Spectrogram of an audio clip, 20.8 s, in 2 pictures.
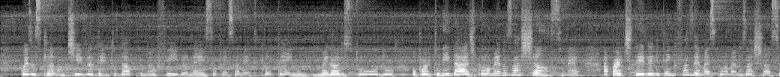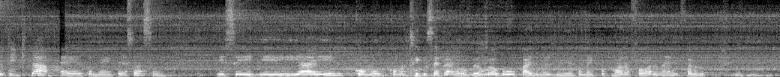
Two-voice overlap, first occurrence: none

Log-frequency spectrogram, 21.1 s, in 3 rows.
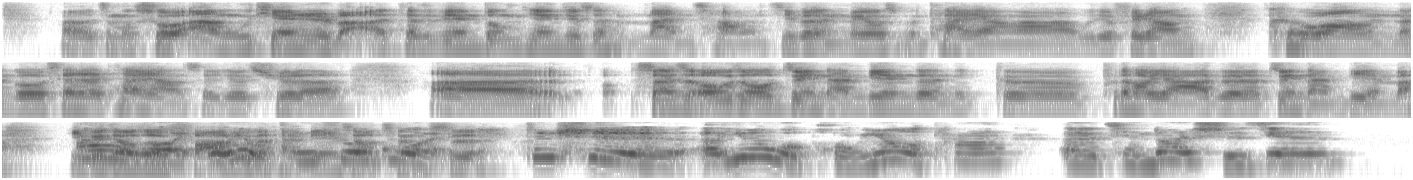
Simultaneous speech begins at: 14 s

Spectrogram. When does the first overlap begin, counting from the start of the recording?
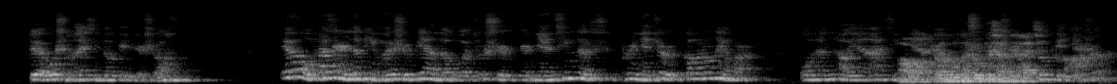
9 s

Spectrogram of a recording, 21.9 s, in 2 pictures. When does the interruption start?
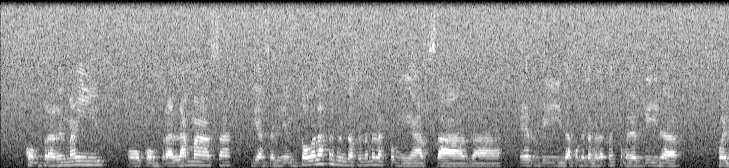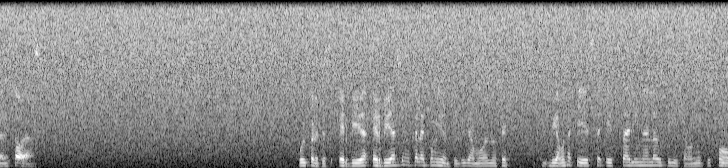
none

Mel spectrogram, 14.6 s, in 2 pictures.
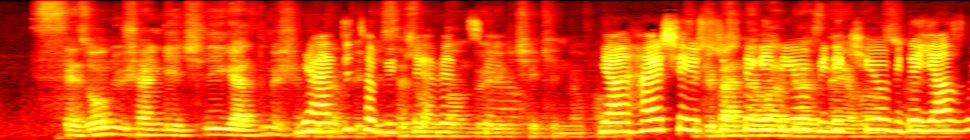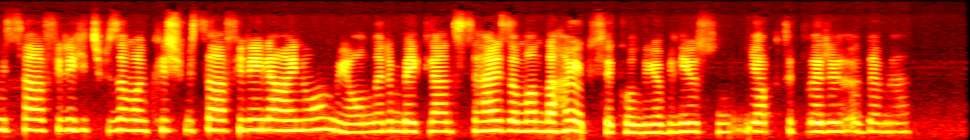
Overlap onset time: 2 s

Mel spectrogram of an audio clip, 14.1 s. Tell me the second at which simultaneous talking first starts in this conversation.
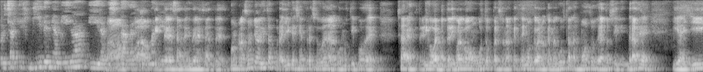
2 s

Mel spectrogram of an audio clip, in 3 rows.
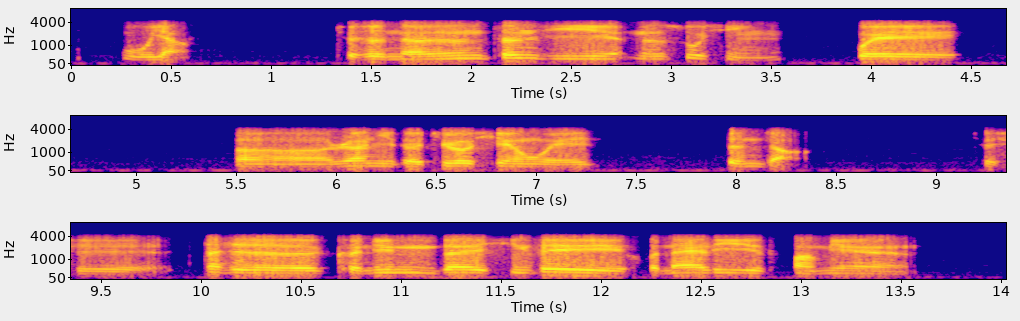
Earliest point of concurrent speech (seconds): none

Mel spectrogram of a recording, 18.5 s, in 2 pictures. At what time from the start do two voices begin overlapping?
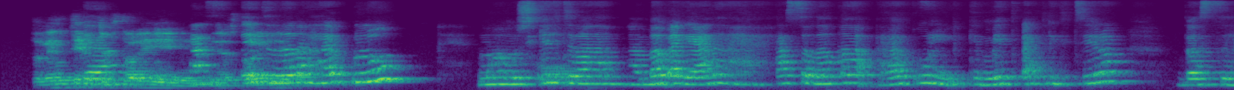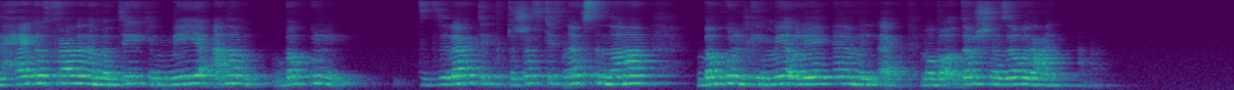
1 s

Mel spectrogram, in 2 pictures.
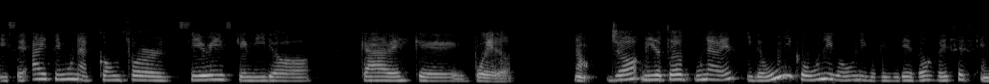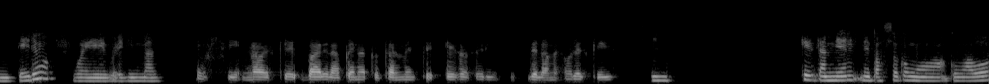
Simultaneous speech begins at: none

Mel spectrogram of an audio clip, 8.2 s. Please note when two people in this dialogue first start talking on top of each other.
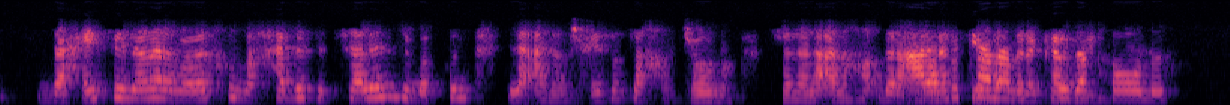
6 s

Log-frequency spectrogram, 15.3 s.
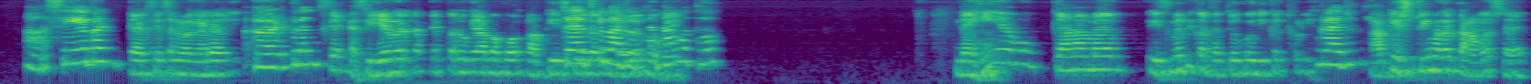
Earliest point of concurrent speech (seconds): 6 s

